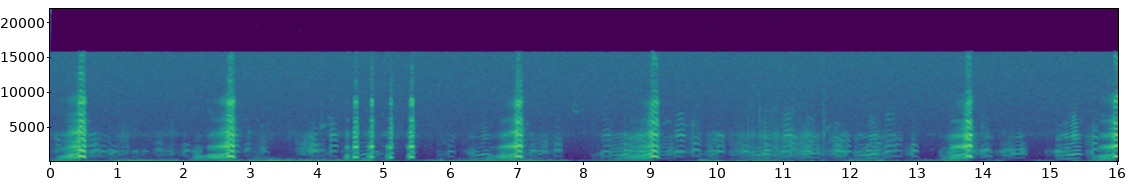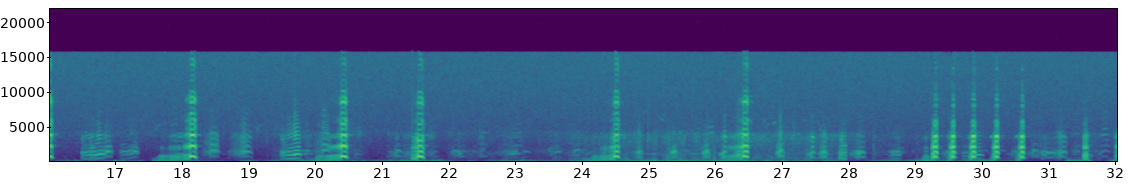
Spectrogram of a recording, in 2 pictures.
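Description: Canada geese honking: loud, sharp honks every couple of seconds, some in quick bursts of two or three, over a low rumble that comes and goes.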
